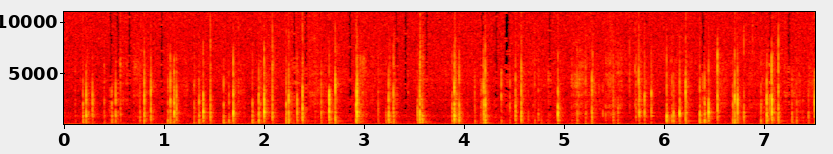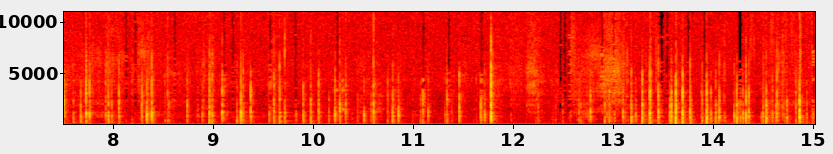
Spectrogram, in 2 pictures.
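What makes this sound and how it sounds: Long nails tap and scratch on the flap and back of a blue silicone rubber tablet case. Soft, dull, quickly damped taps come in a brisk, uneven patter of about four per second, mixed with faint scratching. A steady low rumble runs underneath throughout.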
